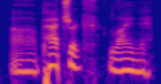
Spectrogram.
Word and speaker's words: Patrik Laine: We want to pronounce his name correctly. So Patrik Laine is how we're going to pronounce it.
